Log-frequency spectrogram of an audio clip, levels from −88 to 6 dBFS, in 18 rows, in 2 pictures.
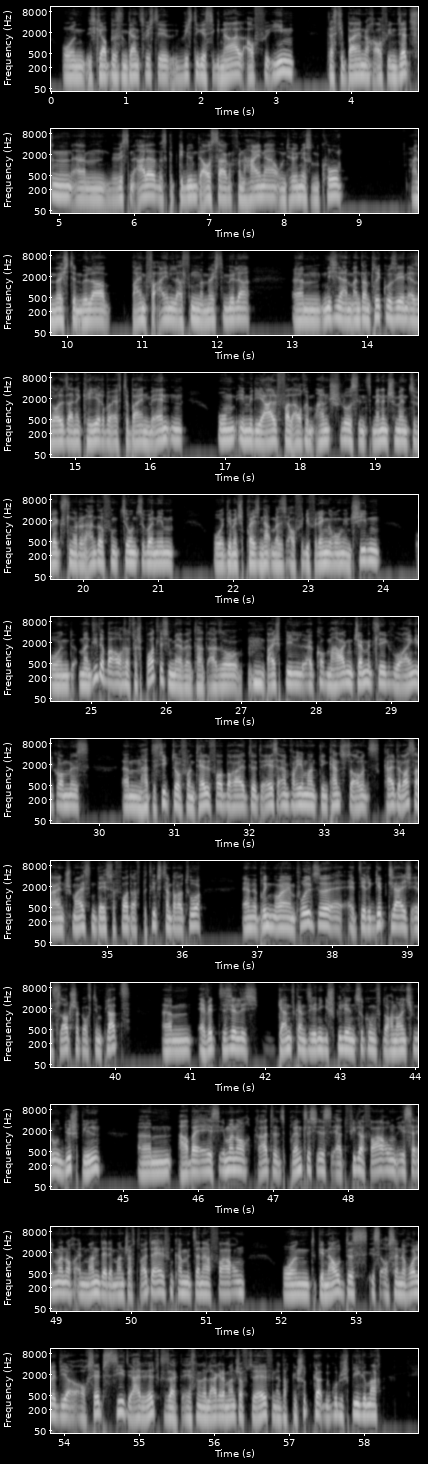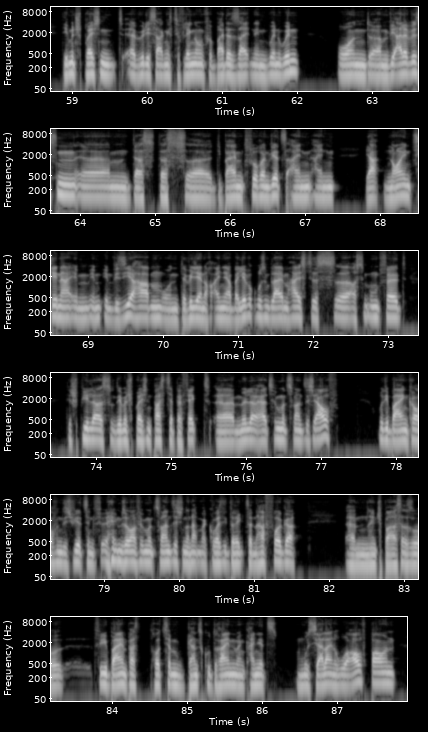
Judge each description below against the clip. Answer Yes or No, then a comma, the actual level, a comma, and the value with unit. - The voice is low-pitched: Yes, low, 125 Hz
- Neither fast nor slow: No, fast, 220 wpm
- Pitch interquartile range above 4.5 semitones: No, narrow, 2.5 semitones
